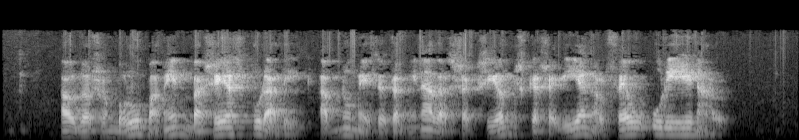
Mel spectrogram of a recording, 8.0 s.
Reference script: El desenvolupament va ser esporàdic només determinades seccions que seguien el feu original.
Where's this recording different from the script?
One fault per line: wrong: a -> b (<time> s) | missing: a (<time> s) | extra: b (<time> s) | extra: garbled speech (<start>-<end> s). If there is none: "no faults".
extra: amb (3.3 s)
